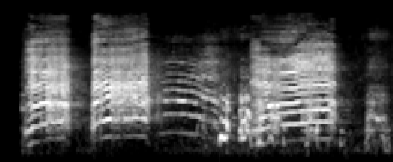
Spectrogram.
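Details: Gang-gang cockatoo kept at Palmitos Park, Gran Canaria, Canary Islands: loud, harsh, creaky rasping calls in bursts of about half a second, with a softer drawn-out grating note between them.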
